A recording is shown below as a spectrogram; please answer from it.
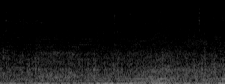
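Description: Quiet, steady low background rumble with no distinct event.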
